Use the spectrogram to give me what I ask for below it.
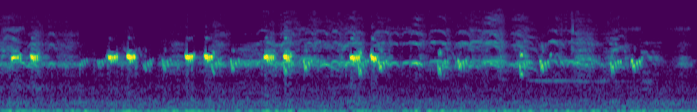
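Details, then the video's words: Female common quail giving quick doubled clicks, about one pair every half second, then softer trailing chirps fading out. "Female Common quail call | madi batair ki awaz"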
